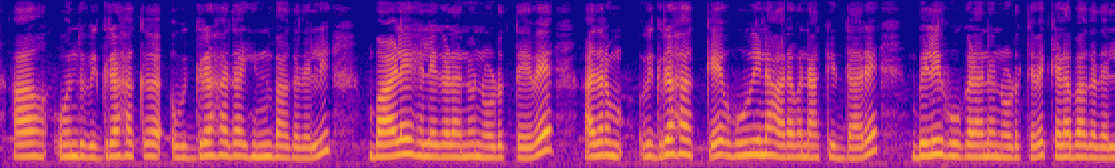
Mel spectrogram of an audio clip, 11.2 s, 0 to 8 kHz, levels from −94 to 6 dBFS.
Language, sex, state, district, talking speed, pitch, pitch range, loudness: Kannada, female, Karnataka, Shimoga, 95 wpm, 215 Hz, 205-230 Hz, -18 LUFS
